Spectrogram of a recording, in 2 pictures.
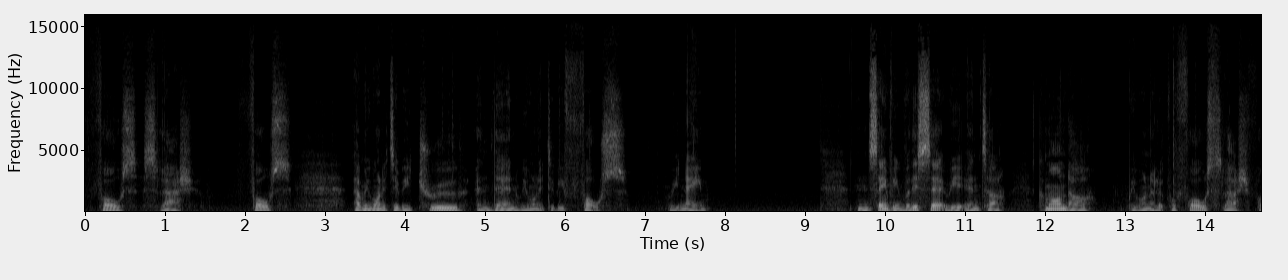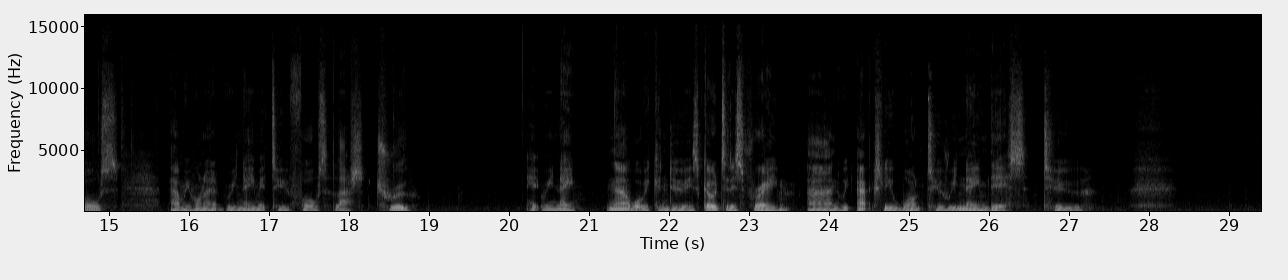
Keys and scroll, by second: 1.3 shift+f, 3.6 shift+t, 5.5 shift+f, 12.0 super+r, 13.2 shift+f, 14.2 shift+f, 16.1 shift+f, 18.0 shift+t, 29.0 shift+d.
